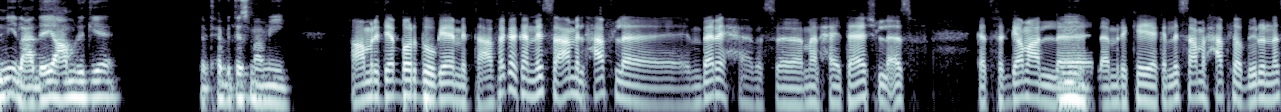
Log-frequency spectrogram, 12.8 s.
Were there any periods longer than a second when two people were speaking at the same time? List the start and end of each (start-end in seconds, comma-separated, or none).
none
